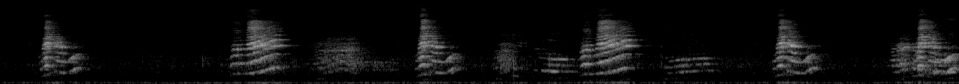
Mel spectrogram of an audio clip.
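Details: Indoor parrot calling in a rapid string of short, bending, meow-like and chattering notes, some rising and some falling, about seven bursts in ten seconds over a low background hum.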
